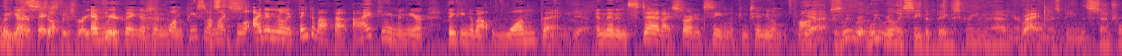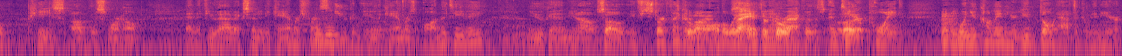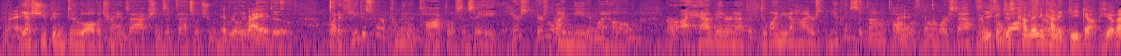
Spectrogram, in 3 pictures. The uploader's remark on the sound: a dedicated show recorded at the Xfinity store in East Liberty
